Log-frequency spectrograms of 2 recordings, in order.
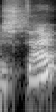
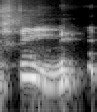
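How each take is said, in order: First: The vowel sounds like the one in 'line'. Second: The vowel sounds like the one in 'seen'. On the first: "Are there Stein or a Steen?" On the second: "Are there Stein or a Steen?"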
